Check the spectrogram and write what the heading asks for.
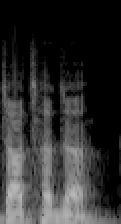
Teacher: च छ ज झ आदि का उच्चारण स्थान किससे होगा? तो ये होगा तालव्य से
